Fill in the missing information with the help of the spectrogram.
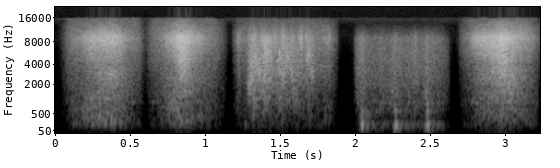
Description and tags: rope pulling with funny knot and all that jazz
pull, rope, stretch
